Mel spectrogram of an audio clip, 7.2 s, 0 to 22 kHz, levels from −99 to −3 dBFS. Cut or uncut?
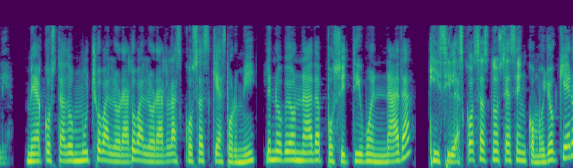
cut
